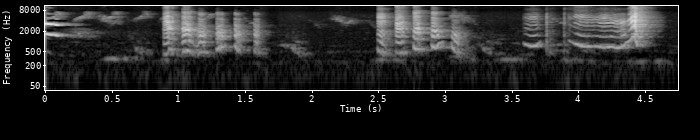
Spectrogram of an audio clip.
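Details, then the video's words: Parrots talking indoors: rasping, syllable-like bursts in runs of four or five, then a higher whistled, rising squeal at the end. "Parrots talking very sweet and sweet"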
